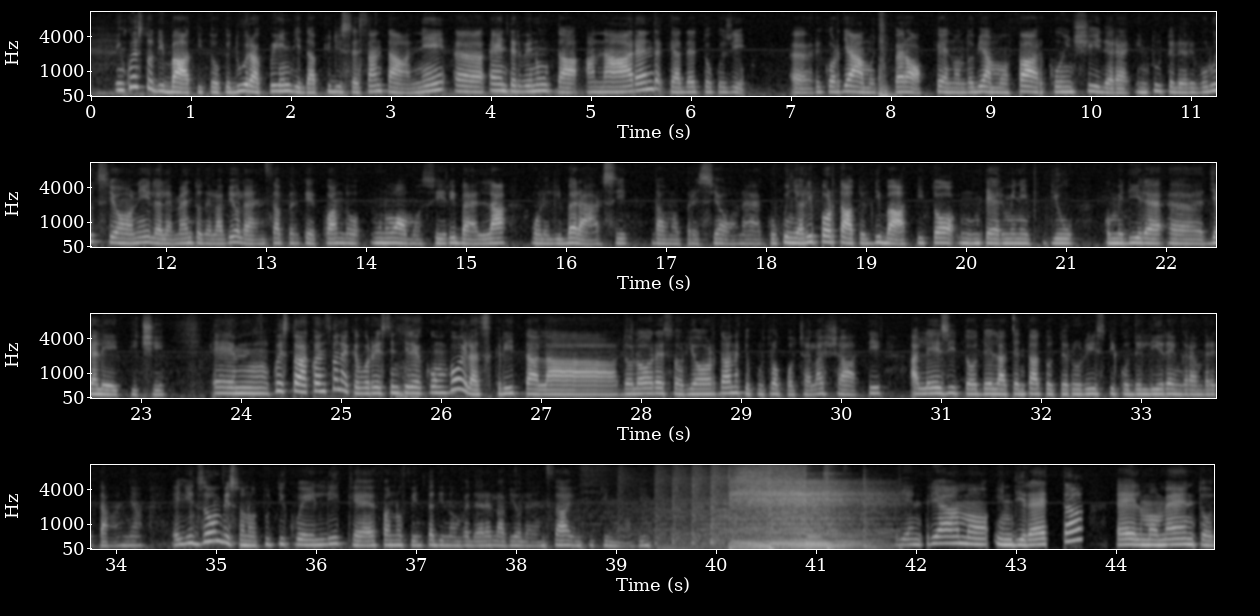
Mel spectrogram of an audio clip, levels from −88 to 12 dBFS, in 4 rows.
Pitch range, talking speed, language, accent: 175-215 Hz, 145 wpm, Italian, native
